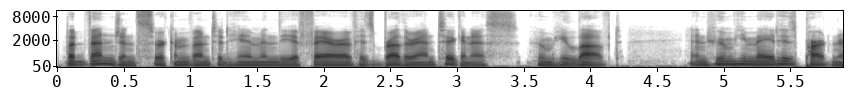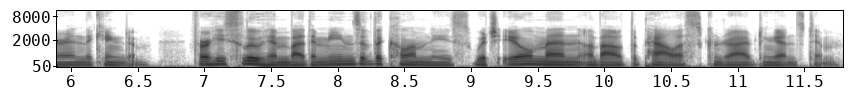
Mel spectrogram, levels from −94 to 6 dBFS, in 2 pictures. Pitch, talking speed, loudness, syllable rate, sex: 105 Hz, 215 wpm, -21 LUFS, 5.8 syllables/s, male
